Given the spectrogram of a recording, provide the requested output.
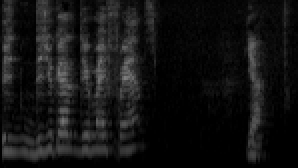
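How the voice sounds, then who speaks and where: A man with a Turkish accent speaks in a raised, projected voice with a bright, sharp tone. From Turkey, Istanbul. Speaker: English pronunciation teacher. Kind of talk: tutorial. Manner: halting.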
